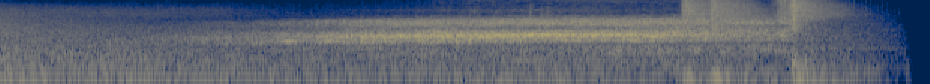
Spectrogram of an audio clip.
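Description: A sound-design sting closing the credits music: a rushing swell of noise builds from about two seconds in. Two short sharp hits come near the end, and then it fades out to silence.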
